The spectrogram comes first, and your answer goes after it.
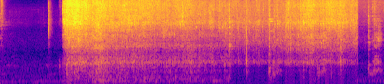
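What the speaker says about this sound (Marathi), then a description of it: "तर आता टाकून घेऊ आपण हे कापलेले आलू. भडका होते." Sliced potatoes drop into hot groundnut oil for a gawar-batata dish, bursting into a loud, steady sizzle that holds for several seconds and then cuts off abruptly near the end.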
